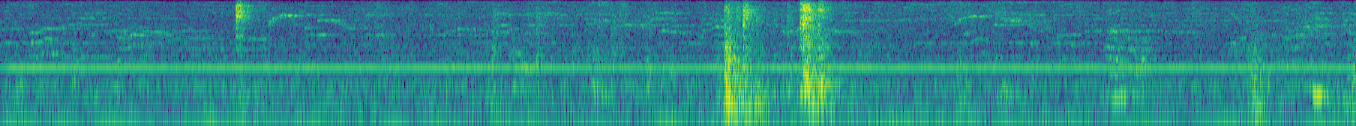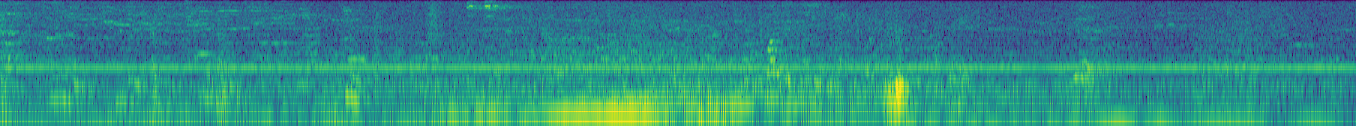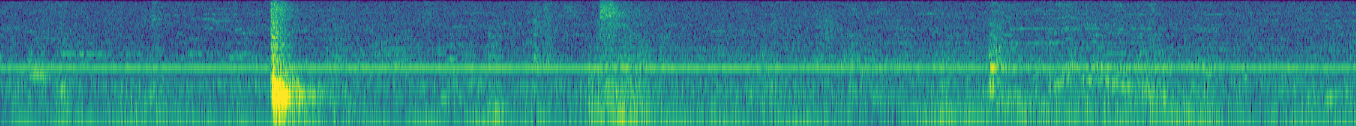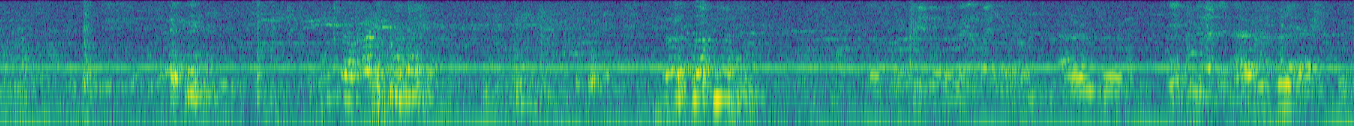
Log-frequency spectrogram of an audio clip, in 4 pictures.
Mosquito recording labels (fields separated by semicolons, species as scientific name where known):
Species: no mosquito; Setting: insect culture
